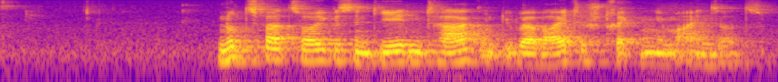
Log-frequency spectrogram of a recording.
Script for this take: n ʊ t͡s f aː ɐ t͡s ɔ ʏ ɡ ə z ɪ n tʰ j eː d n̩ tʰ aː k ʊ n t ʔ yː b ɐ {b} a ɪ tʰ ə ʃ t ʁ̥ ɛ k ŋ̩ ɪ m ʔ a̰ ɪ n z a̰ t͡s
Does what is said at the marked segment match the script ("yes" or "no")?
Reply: no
